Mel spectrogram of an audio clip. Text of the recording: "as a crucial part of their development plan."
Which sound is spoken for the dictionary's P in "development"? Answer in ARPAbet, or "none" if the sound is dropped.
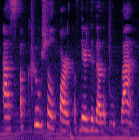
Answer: P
